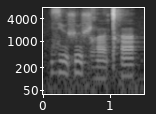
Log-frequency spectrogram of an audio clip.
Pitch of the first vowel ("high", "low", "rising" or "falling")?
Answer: falling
